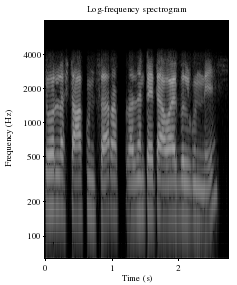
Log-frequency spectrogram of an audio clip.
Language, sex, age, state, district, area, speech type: Telugu, male, 18-30, Telangana, Khammam, urban, conversation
